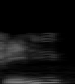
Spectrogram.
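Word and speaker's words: she (四): So I guess the pronunciation of four in Japan is she.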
